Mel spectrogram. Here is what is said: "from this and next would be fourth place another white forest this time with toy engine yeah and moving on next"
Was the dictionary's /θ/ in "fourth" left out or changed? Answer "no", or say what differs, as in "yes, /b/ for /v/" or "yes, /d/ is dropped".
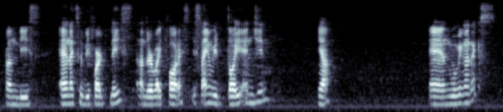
yes, /t/ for /θ/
